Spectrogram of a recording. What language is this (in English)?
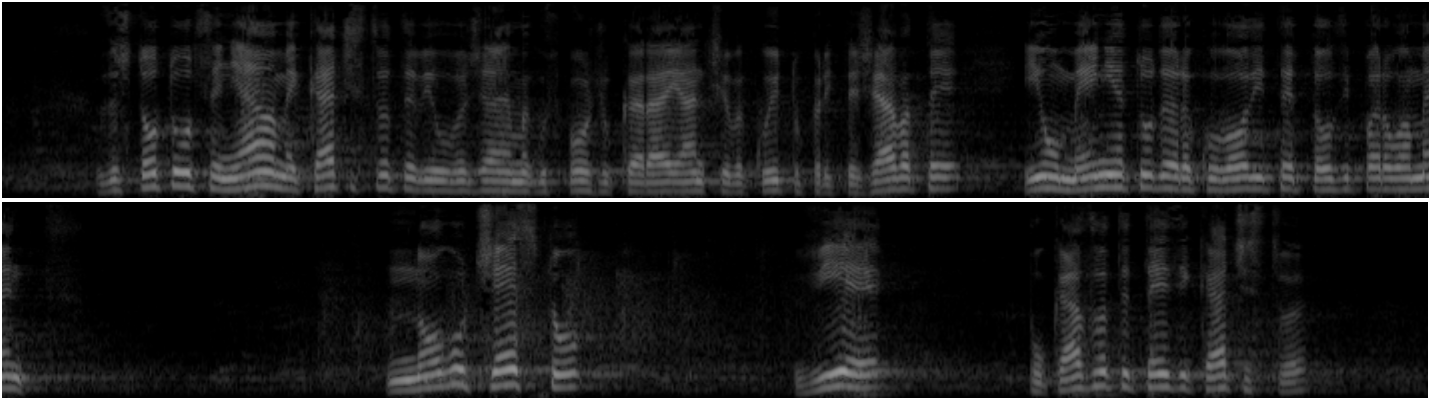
Bulgarian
